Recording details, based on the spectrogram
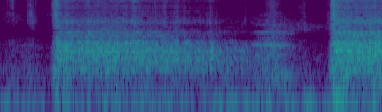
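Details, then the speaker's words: Iveco Daily camper van engine with belt off, pulley spun by hand: dry rasping whirr in two bursts, rough bearing noise; likely a worn fan belt idler pulley bearing. "But that, I think we need new fan belt idler."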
